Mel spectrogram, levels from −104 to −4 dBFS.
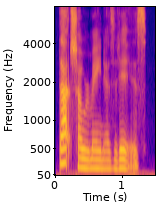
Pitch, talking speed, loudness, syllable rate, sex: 165 Hz, 240 wpm, -20 LUFS, 5.4 syllables/s, female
